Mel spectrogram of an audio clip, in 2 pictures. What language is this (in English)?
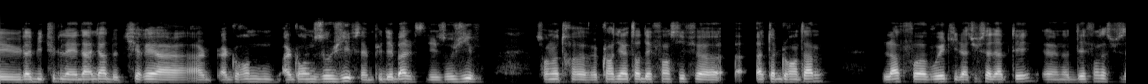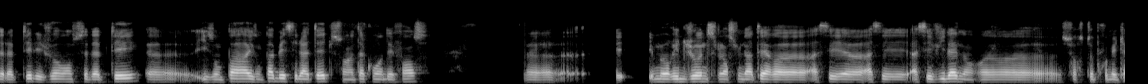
French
